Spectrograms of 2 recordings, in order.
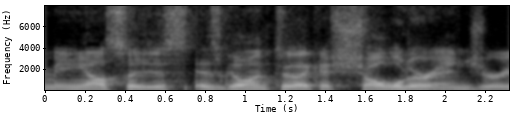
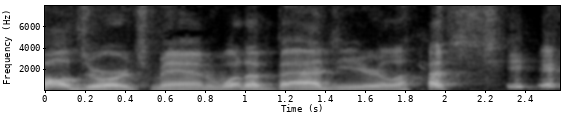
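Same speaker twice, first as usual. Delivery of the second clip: giggling, laughing through the words, barely holding together; 3 semitones higher than usual. Discussing a player with another speaker, laughing while talking. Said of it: "I just can't stop laughing".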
